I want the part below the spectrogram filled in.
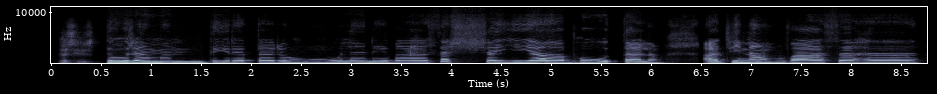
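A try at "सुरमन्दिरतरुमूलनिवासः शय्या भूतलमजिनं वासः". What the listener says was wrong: அந்த ஷையா பூதலம் அஜினம் சொல்றதுக்கு பதிலா பூதலம் அஜினம் அப்படின்னு சேர்த்து சொல்லிடலாம். அது இன்னும் பெட்டரா இருக்கும். தப்பு இல்ல, பட் இருந்தாலும் பெட்டரா இருக்கும்.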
